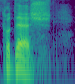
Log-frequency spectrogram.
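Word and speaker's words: Kodesh (קודש): The word for holy in Hebrew is kodesh. – Das Wort heilig im Hebräischen ist Pedesh? – Kodesh. – Kodesh.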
